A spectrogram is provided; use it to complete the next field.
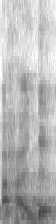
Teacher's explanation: huruf qalqalah yang mati karena diwakafkan, bukan mati asli, tapi karena diberhentikan sehingga menjadi qalqalah. Seperti qul huwallahu ahadun, aslinya ahadun, aslinya ahadun, cuman karena diberhentikan, dimatikan dalnya menjadi ahad, itu qalqalah kubro.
